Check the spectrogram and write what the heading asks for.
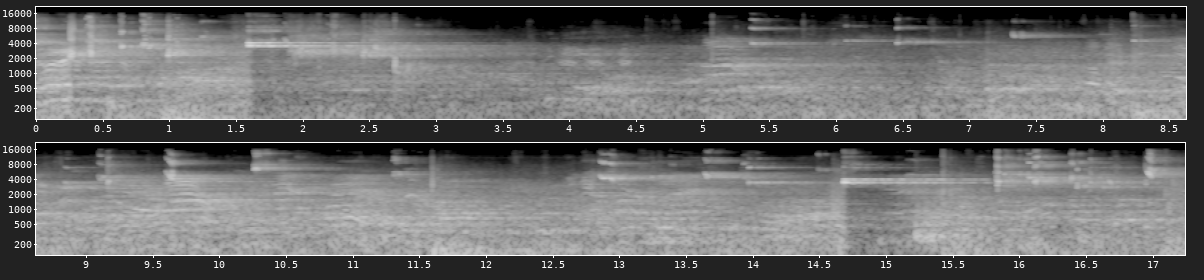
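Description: Basketball bouncing on a hardwood gym floor during a game, with players' voices, echoing in a large indoor hall.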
